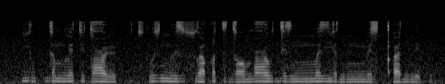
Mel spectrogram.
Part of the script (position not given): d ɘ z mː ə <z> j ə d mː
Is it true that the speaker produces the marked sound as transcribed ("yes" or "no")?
yes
